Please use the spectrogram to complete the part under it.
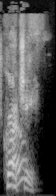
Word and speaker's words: Croce: Is it Croce? I never know how to say his name. Croach? – Crouchy, Croce? – crouchy. – Croachy.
